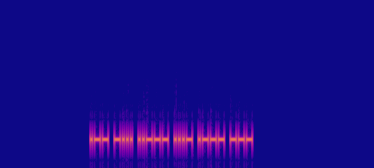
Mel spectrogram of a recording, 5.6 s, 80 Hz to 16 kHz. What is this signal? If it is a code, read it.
Morse code, heard as a keyed tone, about 40 wpm, 700 Hz. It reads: WB2VJO
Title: USA Call Signs - 6 Characters - Repeated 2x - 40wpm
